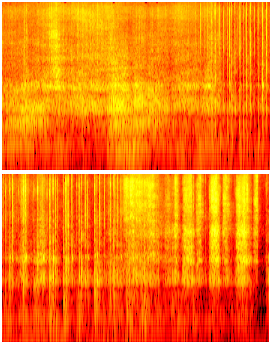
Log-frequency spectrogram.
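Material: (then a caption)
Plastic. Long pointed acrylic nails scratch across the plastic surface of a flat, thin, backlit rectangular LED tracing pad, making a steady raspy scraping for the first few seconds. The scratching then breaks into fast, uneven bursts of sharp clicky taps and short scrapes that continue to the end.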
